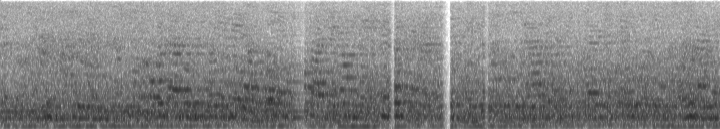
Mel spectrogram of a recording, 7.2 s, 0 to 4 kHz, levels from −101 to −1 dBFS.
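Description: At 2.94 to 3.05 s, a burst of packet loss: about 100 ms of audio never arrived, so the receiver stretched the last sound for 94 ms and faded it. It becomes a held, dying tail before the sound resumes with a section missing.

At 3.89 to 3.95 s, a short concealed packet loss: 40 ms failed to reach the decoder in time and was patched with 38 ms of extrapolated sound, heard as a brief smear before blending back.

At 4.41 to 4.51 s, a second burst of packet loss: 80 ms went missing and 82 ms of decaying continuation covers it, giving another fading hold and a small jump forward.

At 4.83 to 4.89 s, a second short concealed packet loss: 20 ms was lost and covered by a 34 ms fill, a quick wobble through the narrowband G.711 A-law call audio, which has nothing above 4 kHz.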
